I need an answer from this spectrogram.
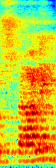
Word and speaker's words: snarling: इसमें are silent होता है तो स्नार्लिंग बोलते हैं.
